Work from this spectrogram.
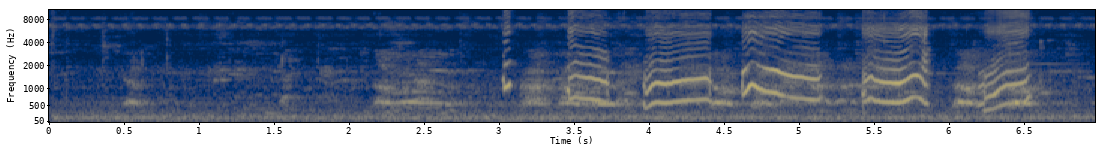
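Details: Puppy giving a run of high whimpers and yelps, tonal cries rising and falling, several in quick succession over a few seconds, with a steady low hum and faint hiss behind.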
